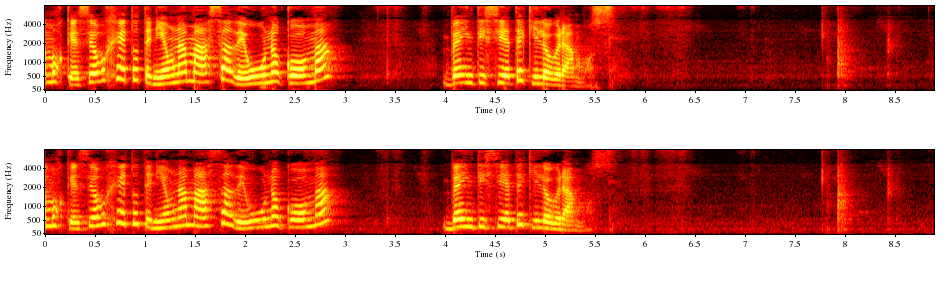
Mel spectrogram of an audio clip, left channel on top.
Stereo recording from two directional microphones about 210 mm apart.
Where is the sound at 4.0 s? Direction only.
30° left (ahead or behind).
